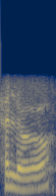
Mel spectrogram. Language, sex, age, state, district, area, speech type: Maithili, male, 18-30, Bihar, Purnia, rural, conversation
